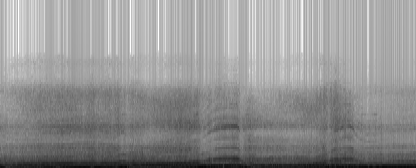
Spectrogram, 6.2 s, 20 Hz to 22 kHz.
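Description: Brushless motors of a 5-inch FPV racing quad (T-motor Velox 2207.5 2550kv on 4S, Gemfan Hurricane 5143 props) whining, the pitch swelling and dropping with the throttle: steady at first, then climbing sharply about three seconds in and again about five seconds in. Wind rushes over the onboard camera's microphone underneath.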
